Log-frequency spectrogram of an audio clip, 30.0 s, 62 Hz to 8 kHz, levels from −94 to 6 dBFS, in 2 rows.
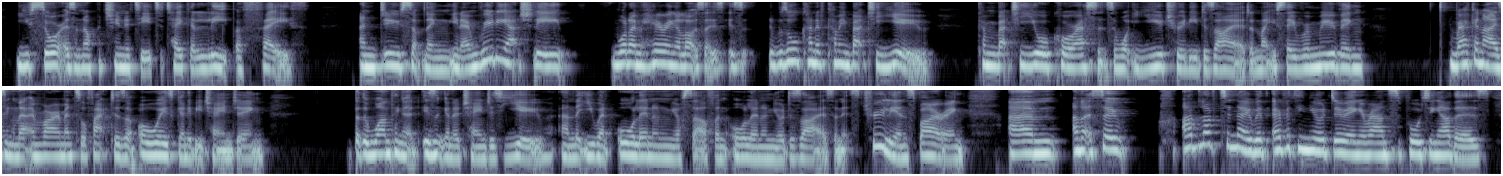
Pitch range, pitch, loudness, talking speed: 175-215 Hz, 195 Hz, -20 LUFS, 210 wpm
